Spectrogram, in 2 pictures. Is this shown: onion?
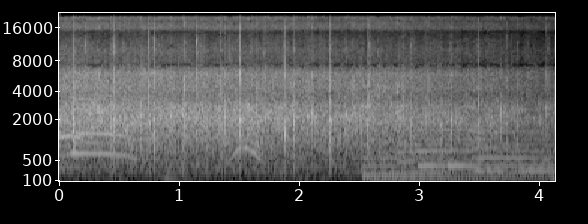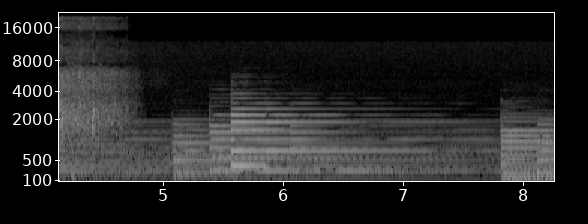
no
